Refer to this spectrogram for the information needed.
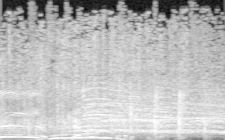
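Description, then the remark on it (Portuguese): An applause sound effect: a burst of crowd applause with cheering and rising whoops, loud and steady for a couple of seconds, the voices sliding up and down over a dense wash of clapping. “salve de palmas.”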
